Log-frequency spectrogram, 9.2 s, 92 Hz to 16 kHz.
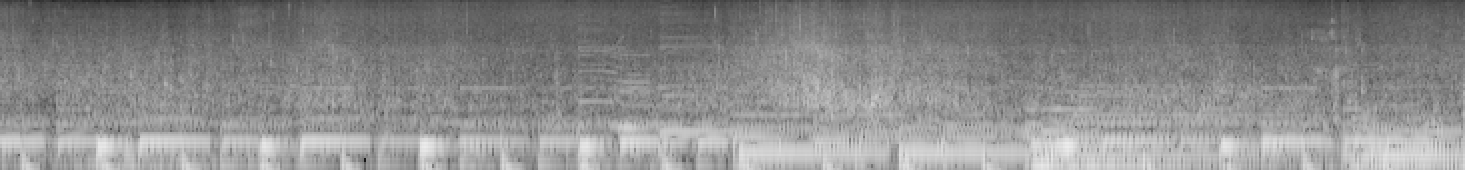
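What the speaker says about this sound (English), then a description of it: "Oh, we're surging along now, probably 4 or 5 knots" Stornoway 18 sailing dinghy surging along at around four or five knots, water slapping and rushing past the hull in a steady rhythmic pattern of small splashes, close and moderately loud, with wind noise.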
